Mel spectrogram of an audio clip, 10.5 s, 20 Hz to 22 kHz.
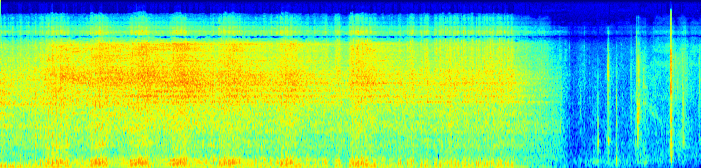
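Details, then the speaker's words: Ferrari 308 GTSi after new ECU and injectors; engine catches and runs with an uneven, lumpy beat for several seconds then shuts off, cause still unknown: rough running. "It's starting again. We are back, but definitely doesn't sound right still, does it?"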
